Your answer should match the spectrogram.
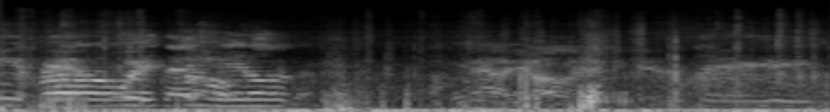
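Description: Voices talking over the steady low rumble of a moving school bus.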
